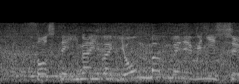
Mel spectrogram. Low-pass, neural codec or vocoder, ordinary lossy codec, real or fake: 7.2 kHz; autoencoder, 48 kHz, 128 numbers a frame, DAC-VAE, trained on Japanese speech; none; fake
